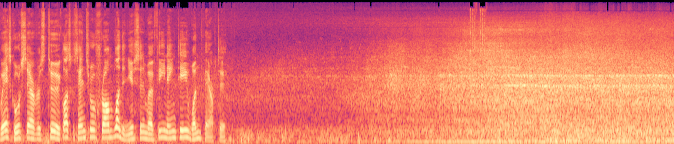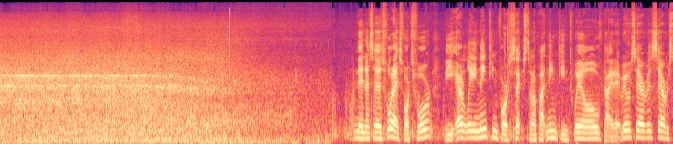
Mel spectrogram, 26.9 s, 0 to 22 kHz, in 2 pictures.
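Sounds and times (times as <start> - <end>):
electric train passing: 4.6 - 20.1.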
